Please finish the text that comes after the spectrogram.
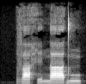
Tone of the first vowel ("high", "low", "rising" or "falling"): low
